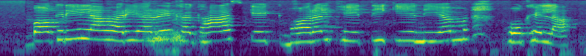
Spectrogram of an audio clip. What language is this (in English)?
Bhojpuri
